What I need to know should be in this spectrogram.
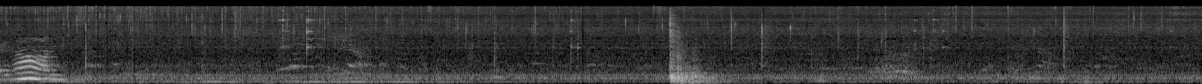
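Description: A metal spoon clinks against a glass bowl.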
